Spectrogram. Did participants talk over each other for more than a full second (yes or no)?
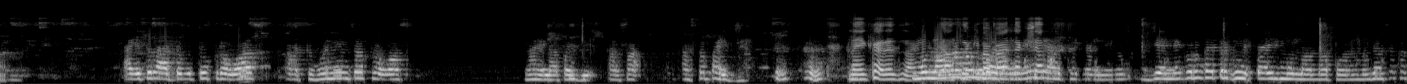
yes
